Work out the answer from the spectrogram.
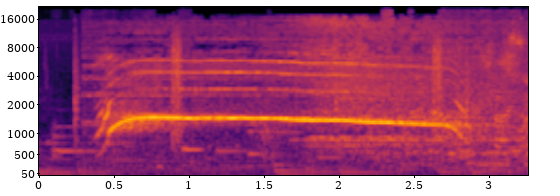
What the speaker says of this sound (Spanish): Al parecer nadie escuchó el grito.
